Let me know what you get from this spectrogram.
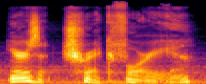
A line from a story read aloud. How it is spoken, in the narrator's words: muttered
